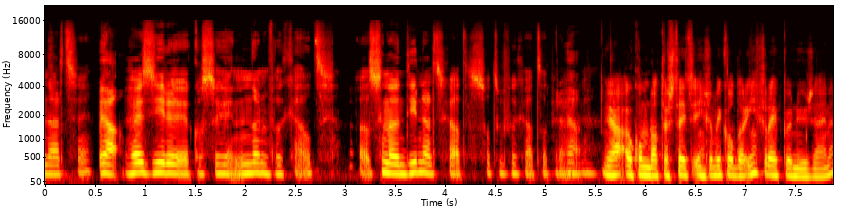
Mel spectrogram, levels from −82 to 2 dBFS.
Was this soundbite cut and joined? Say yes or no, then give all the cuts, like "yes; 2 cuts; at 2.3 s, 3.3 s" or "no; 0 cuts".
yes; 1 cut; at 5.1 s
